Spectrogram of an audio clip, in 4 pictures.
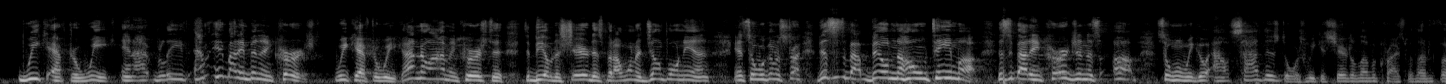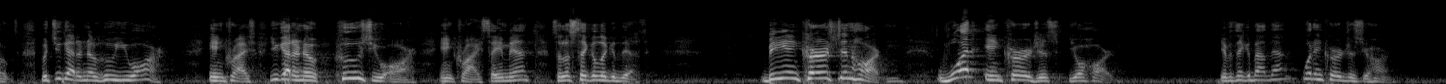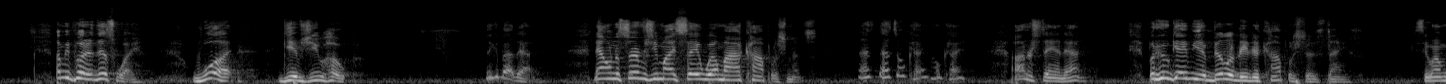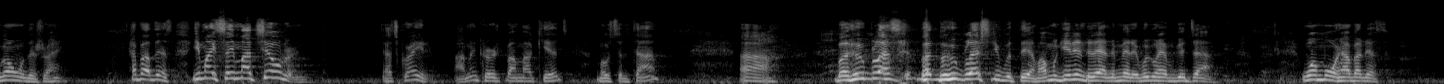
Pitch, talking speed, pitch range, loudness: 190 Hz, 215 wpm, 155-240 Hz, -27 LUFS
